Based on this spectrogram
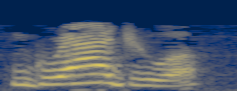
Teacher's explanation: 字母组合 u-a 发 rua 的音，而字母 D 发音改为 G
